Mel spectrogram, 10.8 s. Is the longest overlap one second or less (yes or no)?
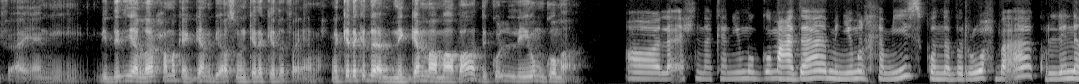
yes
